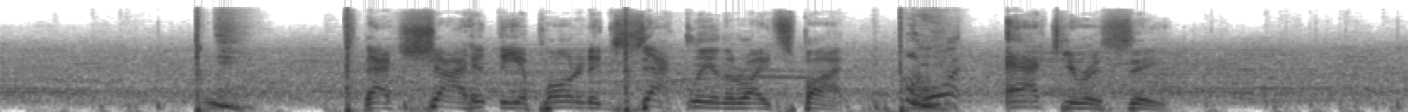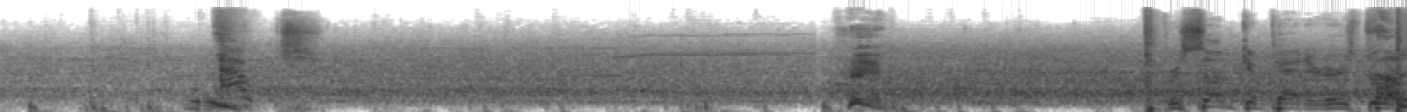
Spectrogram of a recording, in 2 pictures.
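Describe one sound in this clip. Punches land with sharp smacks.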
